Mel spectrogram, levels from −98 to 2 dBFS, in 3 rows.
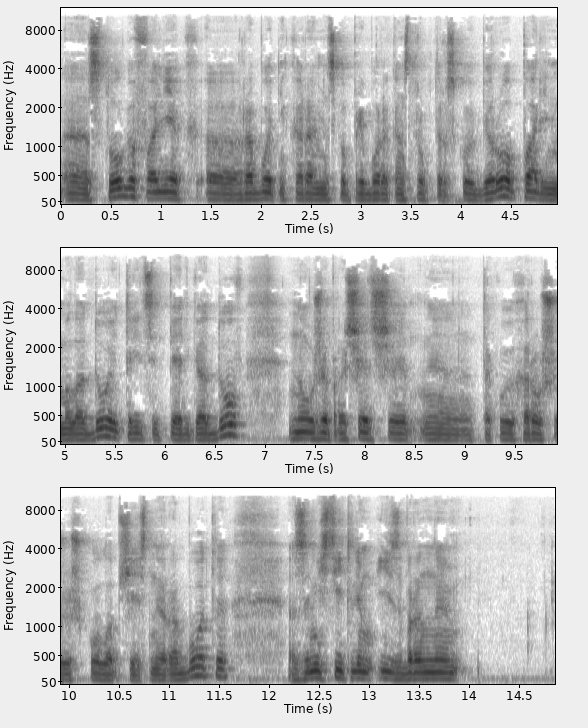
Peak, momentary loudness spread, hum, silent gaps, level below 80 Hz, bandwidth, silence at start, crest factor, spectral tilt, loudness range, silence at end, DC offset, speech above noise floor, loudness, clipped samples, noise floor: -8 dBFS; 8 LU; none; none; -56 dBFS; 10.5 kHz; 0 s; 18 dB; -5 dB/octave; 2 LU; 0.9 s; under 0.1%; 30 dB; -25 LUFS; under 0.1%; -55 dBFS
